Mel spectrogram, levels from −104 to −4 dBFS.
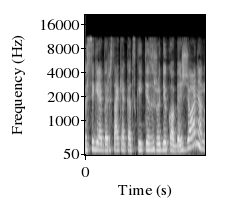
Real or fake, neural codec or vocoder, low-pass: real; none; 10.8 kHz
